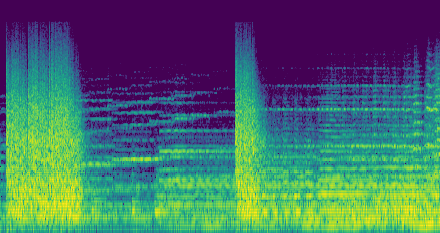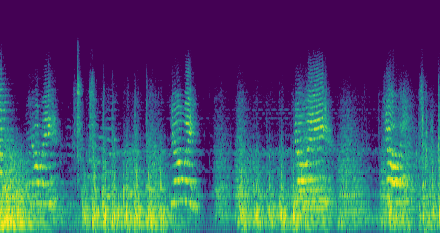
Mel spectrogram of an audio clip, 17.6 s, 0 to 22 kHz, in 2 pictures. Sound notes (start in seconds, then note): 0.0 gun firing; 3.3 tense music; 4.6 gun firing; 6.4 dramatic music; 10.4 loud knocking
